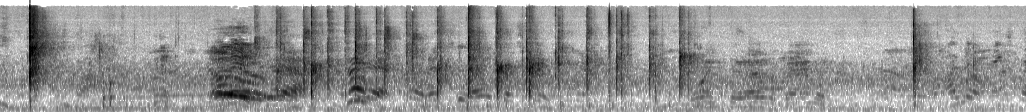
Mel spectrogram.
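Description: Baseball bat hitting a pitched ball with a single sharp crack, the loudest sound, for a base hit. About two seconds later come shouts and cheers, then a run of hand claps.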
